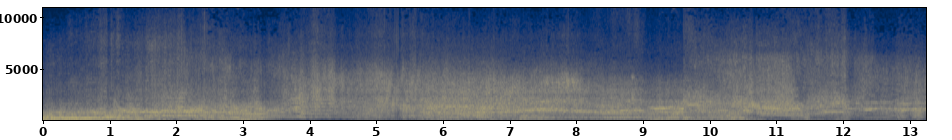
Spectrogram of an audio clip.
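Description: Several drift cars in a tandem run: engines revving up and down at high rpm, pitch falling and rising again and again, over the continuous skidding of tires sliding sideways.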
